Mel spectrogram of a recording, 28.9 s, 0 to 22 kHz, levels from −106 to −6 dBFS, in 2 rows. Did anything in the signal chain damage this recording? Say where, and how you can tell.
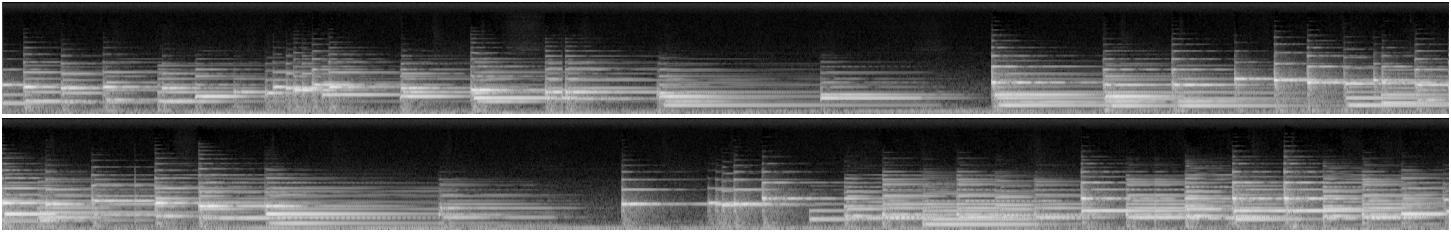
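Yes, overlapping chunks at the buffering stage: at 5.6, 15.8 and 26.0 s the music repeats 200 ms, so each 10 s chunk restarts before the last finished.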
